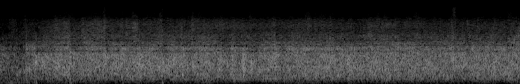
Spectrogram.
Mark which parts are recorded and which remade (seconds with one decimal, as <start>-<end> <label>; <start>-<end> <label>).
0.0-1.9 recorded; 1.9-3.2 remade; 3.2-5.2 recorded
